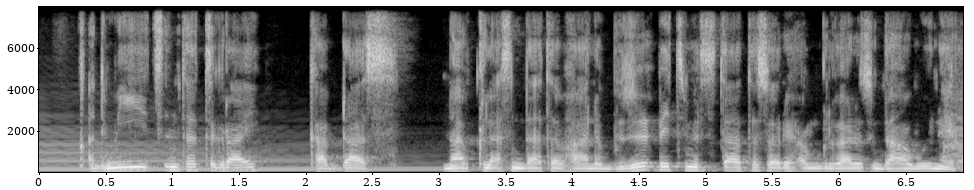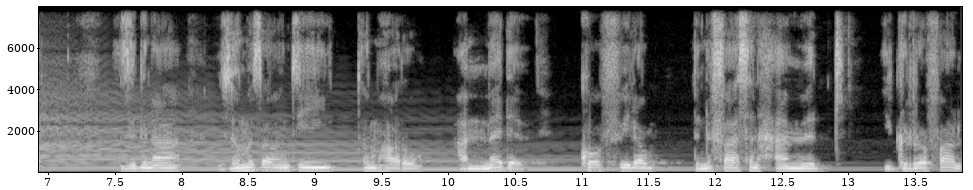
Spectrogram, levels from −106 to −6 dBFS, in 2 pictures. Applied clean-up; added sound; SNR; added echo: none; Guitar; 15 dB; none.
